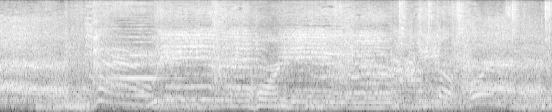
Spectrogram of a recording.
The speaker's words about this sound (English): I actually only included that because you can hear the crowd noises with it, so it really kind of paints the picture. And because they were doing the whole stomp together as a beat.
